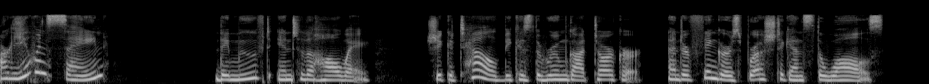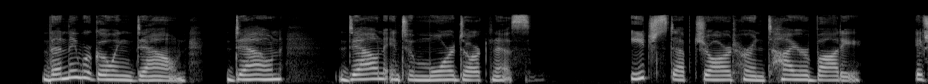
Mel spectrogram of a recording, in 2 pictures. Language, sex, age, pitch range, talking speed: English, female, 30-49, 200-235 Hz, 130 wpm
